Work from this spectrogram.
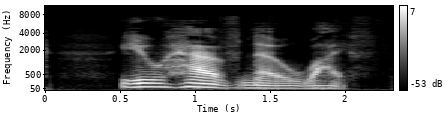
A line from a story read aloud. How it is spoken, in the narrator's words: said the cold voice, very quietly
